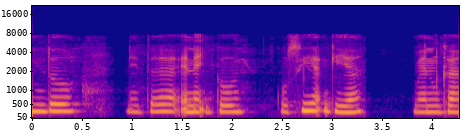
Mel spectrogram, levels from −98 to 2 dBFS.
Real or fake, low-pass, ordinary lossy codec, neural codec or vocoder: real; none; none; none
